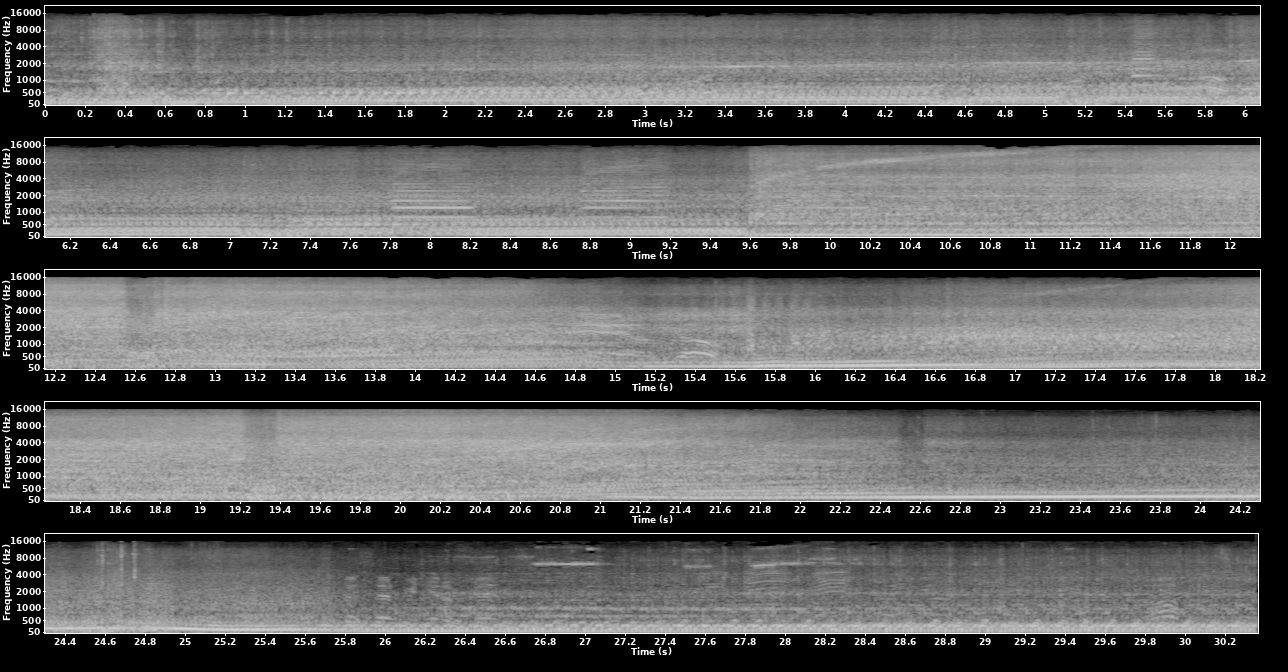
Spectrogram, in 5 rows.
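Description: A Datsun 280ZX Turbo and a Nissan 240SX racing at full throttle. The engine note climbs in pitch and drops back at each upshift, several times over. A loud rush of noise builds in the middle as the cars come past.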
